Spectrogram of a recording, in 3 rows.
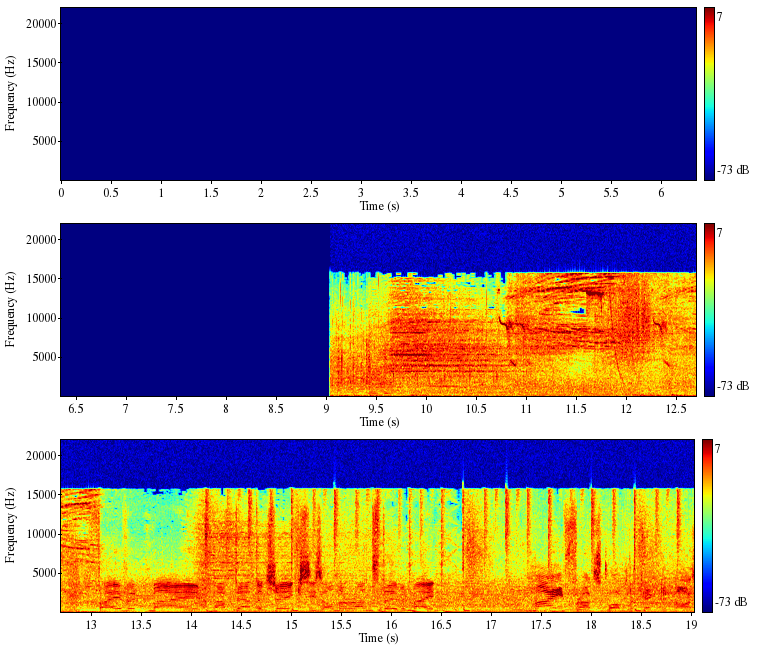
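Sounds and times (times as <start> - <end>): background music with steady beat: 9.1 - 19.0.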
